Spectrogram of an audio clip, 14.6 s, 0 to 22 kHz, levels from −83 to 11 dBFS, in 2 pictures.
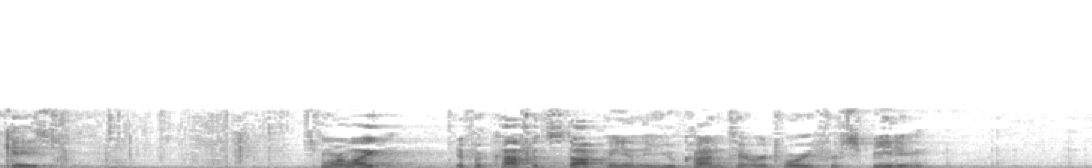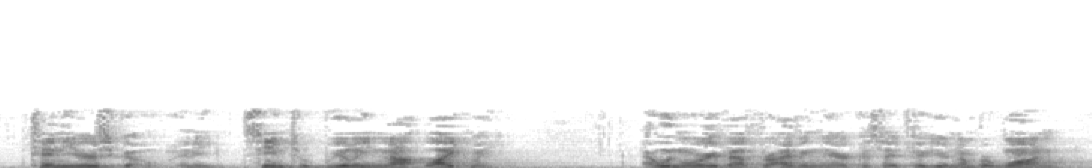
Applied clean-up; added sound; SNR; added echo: none; none; none; reverberation time 1.3 s.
